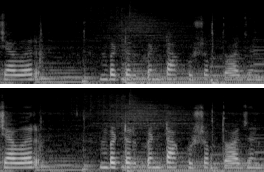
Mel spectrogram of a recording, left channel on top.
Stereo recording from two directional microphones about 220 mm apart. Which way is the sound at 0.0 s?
10° right (ahead or behind).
